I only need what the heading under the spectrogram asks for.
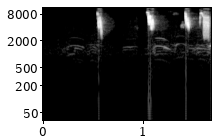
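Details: Sedge wren giving four dry, high, sharply clipped chip notes, the first three spaced about half a second apart and the last two coming closer together, with faint lower chirps between them.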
